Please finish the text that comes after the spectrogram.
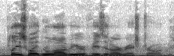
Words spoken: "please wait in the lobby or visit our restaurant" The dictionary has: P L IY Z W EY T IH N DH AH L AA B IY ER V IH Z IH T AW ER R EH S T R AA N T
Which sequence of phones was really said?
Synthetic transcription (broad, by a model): P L IY Z W EY T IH N DH AH L AA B IY ER V IH Z IH T AW ER R EH S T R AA N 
